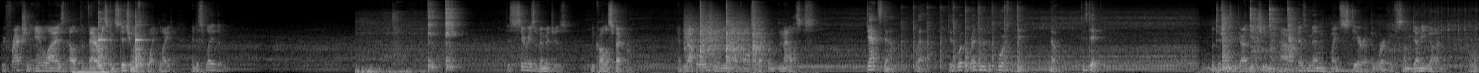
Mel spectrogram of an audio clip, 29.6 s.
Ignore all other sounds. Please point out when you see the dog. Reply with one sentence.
The dog can't be heard in this clip.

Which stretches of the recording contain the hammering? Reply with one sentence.
The hammering can be heard from 1.4 to 2.9 s, from 7.1 to 9.1 s, from 13.7 to 15.3 s, from 18.0 to 20.4 s and from 24.4 to 25.9 s.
